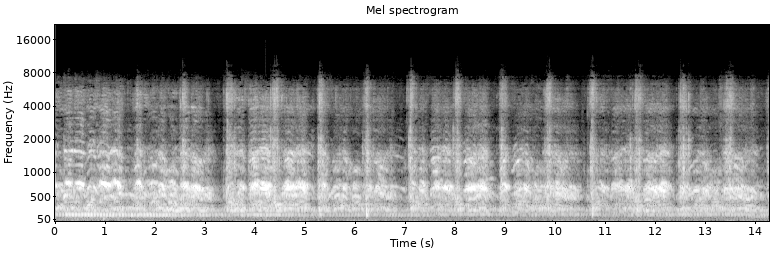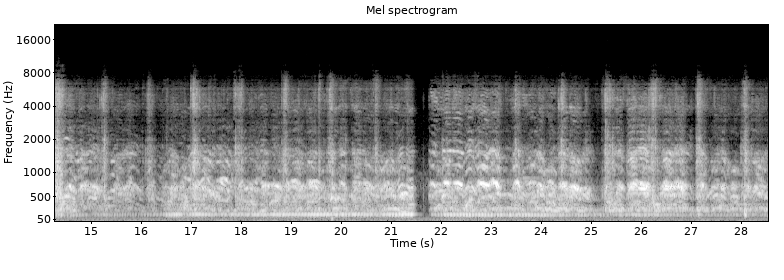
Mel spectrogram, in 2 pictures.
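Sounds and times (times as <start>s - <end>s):
protest crowd chanting slogans: 0.0s - 28.5s.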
